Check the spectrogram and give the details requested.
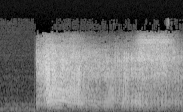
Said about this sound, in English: Ooh, wet one. Yeah, hopefully in your house, Alexa just farted.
